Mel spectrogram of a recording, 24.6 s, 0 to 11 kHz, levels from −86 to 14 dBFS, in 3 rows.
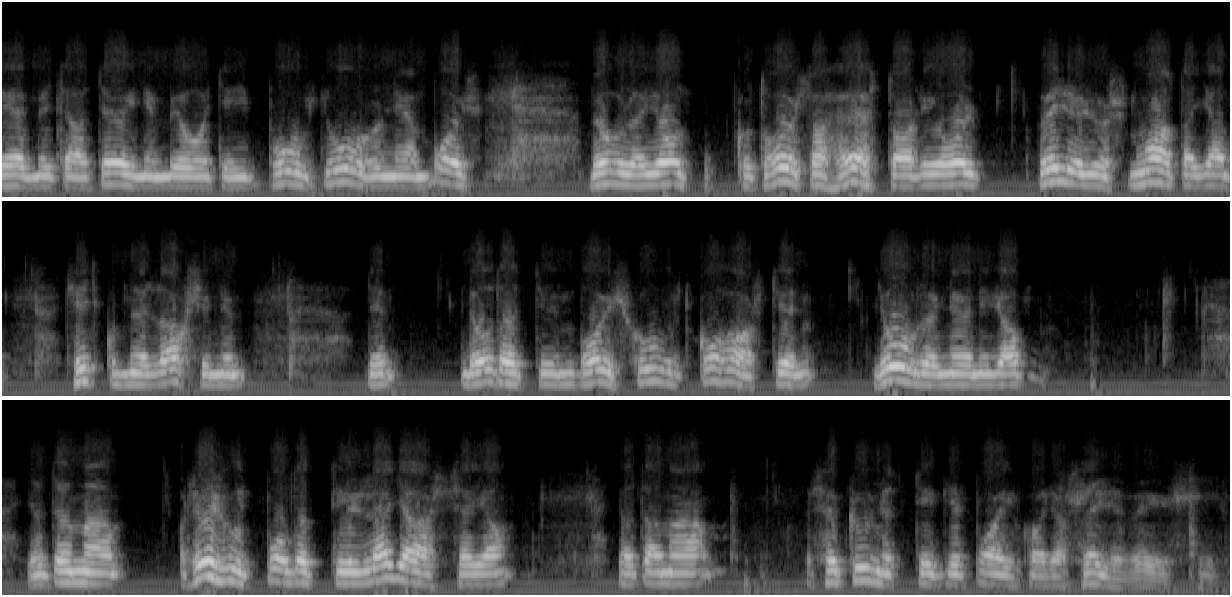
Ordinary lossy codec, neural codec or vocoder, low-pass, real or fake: none; none; 7.2 kHz; real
